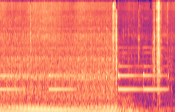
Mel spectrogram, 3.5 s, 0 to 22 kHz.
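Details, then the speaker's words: 2005 Ford F-250 6.0 diesel after camshaft position sensor replacement for intermittent cranking no-start: fires quickly, settles into a steady even low-rumble idle, then shut off; starts much quicker now. Normal start. "Oh yeah, so much better. That thing starts up way quicker now."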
